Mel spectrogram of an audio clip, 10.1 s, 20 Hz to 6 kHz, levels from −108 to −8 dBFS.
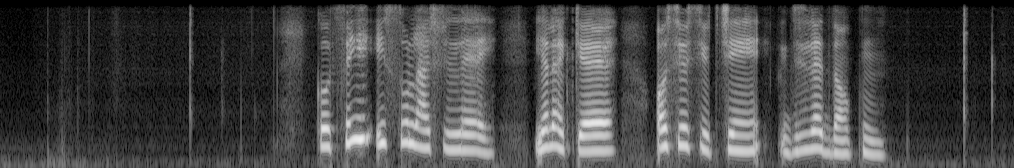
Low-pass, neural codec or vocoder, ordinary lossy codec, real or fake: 5.4 kHz; codec, 16 kHz, 0.8 kbps, ZipCodec; none; fake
